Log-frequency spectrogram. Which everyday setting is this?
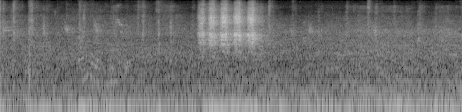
residential area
